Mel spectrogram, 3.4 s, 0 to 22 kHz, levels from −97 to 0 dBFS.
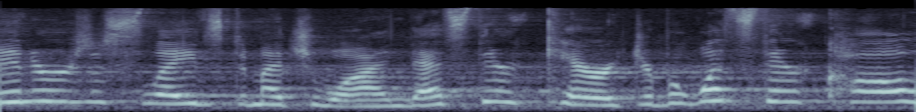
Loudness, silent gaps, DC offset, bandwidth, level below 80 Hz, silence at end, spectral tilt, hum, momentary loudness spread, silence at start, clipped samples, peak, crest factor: -27 LUFS; none; under 0.1%; 16.5 kHz; -80 dBFS; 0 s; -2 dB/octave; none; 4 LU; 0 s; under 0.1%; -10 dBFS; 16 dB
